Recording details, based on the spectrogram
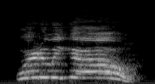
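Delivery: very high, very loud, shrill, frantic panicked scream. Narrator voicing privates hanging off the side of a truck, screaming.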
